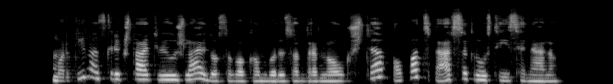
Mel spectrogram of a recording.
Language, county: Lithuanian, Kaunas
